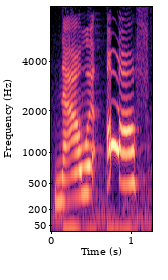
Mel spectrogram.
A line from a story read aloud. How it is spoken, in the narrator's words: cried Joe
